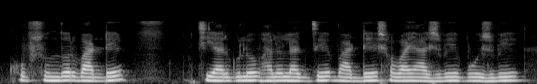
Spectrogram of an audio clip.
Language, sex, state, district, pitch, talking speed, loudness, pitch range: Bengali, female, West Bengal, North 24 Parganas, 175 Hz, 145 wpm, -14 LUFS, 170-185 Hz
